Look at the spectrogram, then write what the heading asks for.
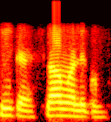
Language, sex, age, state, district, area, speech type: Urdu, male, 18-30, Maharashtra, Nashik, rural, conversation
